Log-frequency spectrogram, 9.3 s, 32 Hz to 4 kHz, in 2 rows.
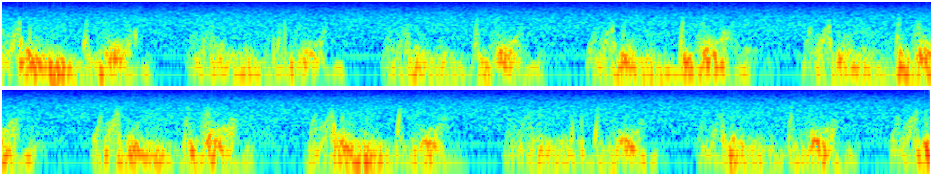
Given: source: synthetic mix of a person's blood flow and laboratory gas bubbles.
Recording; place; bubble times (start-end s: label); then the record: Doppler ultrasound of blood flow; precordium
0.60-0.70 s: bubbles
From the record:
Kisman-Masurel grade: 111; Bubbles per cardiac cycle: 1 to 2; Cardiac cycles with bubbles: 1 to 10%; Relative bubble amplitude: barely perceptible (0.100 to 0.250); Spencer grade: 1 (occasional bubble signal discernible with the cardiac motion signal, with majority of cardiac periods free of bubbles); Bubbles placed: anywhere in the cardiac cycle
